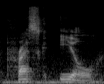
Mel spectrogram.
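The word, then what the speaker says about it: Presque Isle: a severe thous warning for Presel County in northern Michigan. That's how you say it.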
